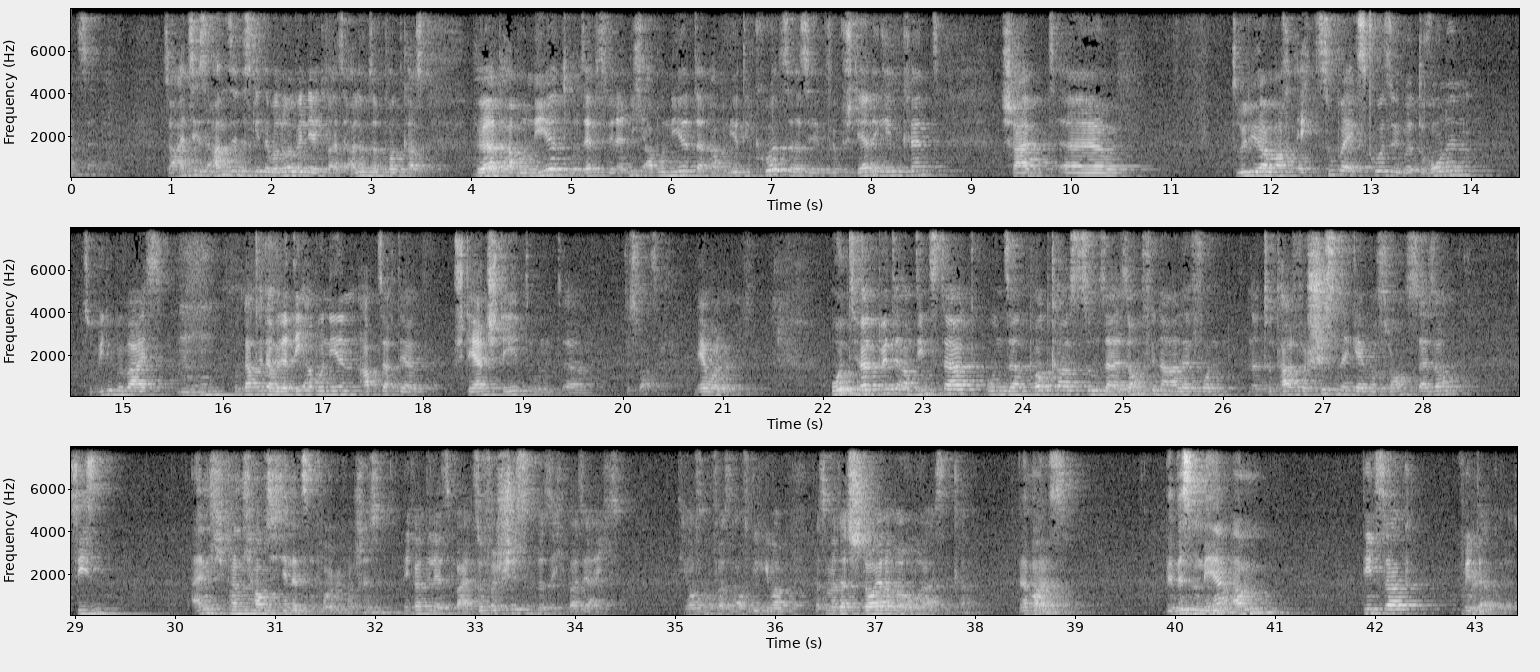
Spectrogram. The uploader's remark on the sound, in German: Brennerpass Live aus Neukölln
